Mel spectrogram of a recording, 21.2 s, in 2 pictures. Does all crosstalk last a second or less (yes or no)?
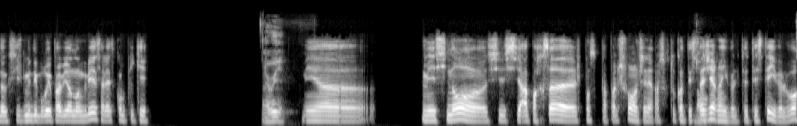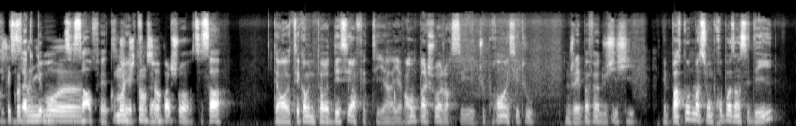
no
